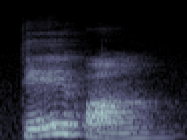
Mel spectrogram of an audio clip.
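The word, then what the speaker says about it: 대황: Daehwang is Da Huang in Chinese, Daehwang in Korean.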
